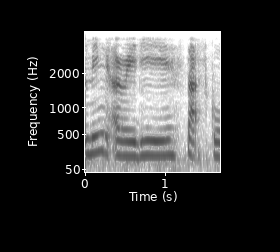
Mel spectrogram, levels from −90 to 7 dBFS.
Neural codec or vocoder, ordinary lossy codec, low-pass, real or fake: vocoder, 24 kHz, 100 mel bands, Vocos; none; 3.6 kHz; fake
